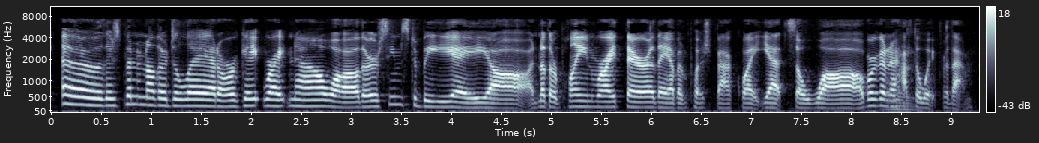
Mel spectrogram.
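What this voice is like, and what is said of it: Airline pilot voice, Boston-like accent. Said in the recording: “what kind of accent was that? ... all pilots talk like that ... Sounds like a Boston accent ... Yeah, it is a little ... Well, it's Chicago-ish ... that controlled”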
